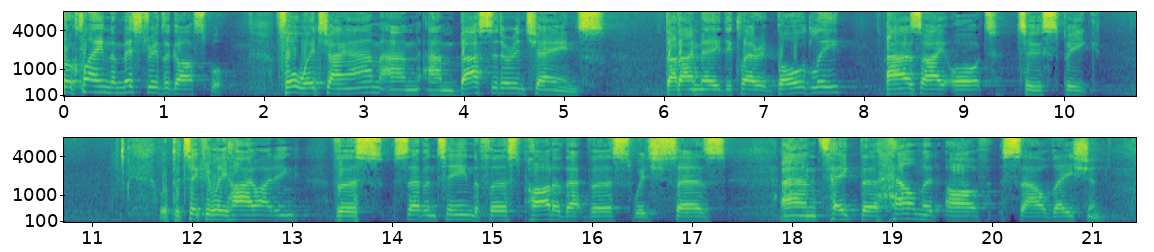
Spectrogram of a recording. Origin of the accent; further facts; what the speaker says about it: England, United Kingdom; I grew up in England, as many of you know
